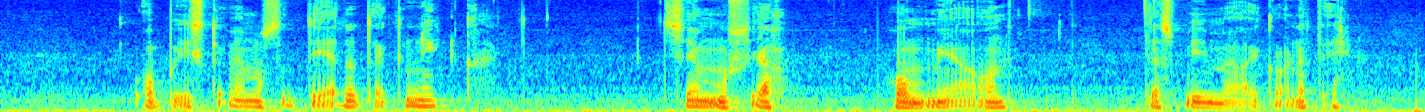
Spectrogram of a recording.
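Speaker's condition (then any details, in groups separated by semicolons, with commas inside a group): Duchenne muscular dystrophy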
